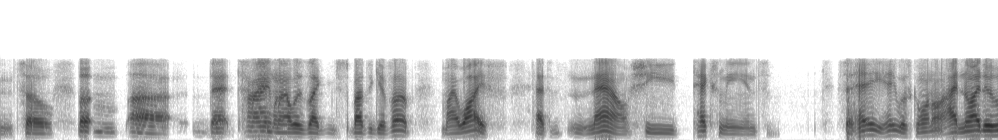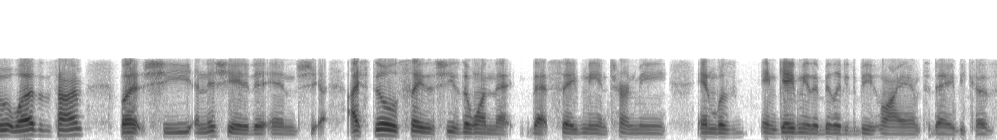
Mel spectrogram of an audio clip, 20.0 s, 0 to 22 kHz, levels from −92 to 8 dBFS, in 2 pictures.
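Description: From 0.31 to 2.87 s there's a channel delay causing doubling: one side of the stereo pair runs 40 ms behind the other, and once they're folded to mono you hear both copies at equal strength. At 40 ms they don't quite fuse, so each syllable gets a quick slap right behind it, like the speech is standing in a small hard room or being said twice almost in unison.

Then come three bursts of bit errors on an ADPCM link, at 8.46 to 8.61 s, 14.29 to 14.45 s and 19.50 to 19.66 s, each lasting about 150 ms. The error rate is low, well under one percent, but because ADPCM only sends differences from its own running prediction, a flipped bit throws off the decoder's step size and predictor. So instead of a single click you get a pop followed by a few milliseconds of rough, gritty ringing with the level lurching briefly before it settles. The narrow telephone band around it, roughly 250 Hz to 3.6 kHz, fits a G.726 link at something like 32 kbit/s.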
